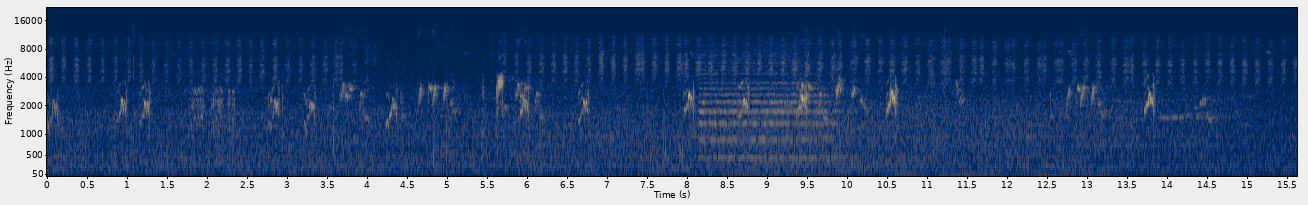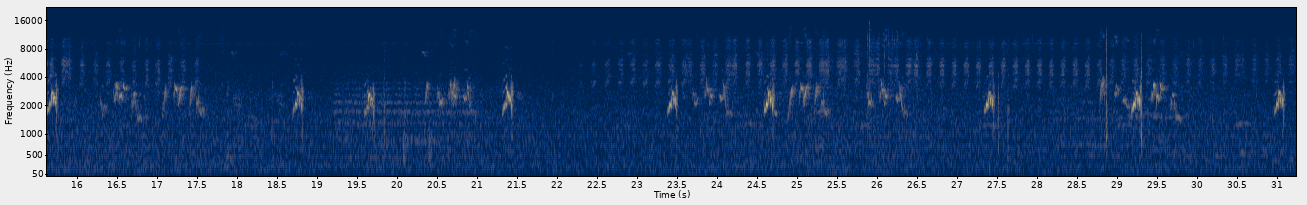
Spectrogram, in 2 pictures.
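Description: Red-whiskered bulbuls calling back and forth in short, clear whistled notes, with two longer, buzzier calls, one about eight seconds in and one about twenty seconds in. A caged decoy bulbul is singing to lure a wild bird down to the trap. A faint, high insect buzz runs underneath.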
